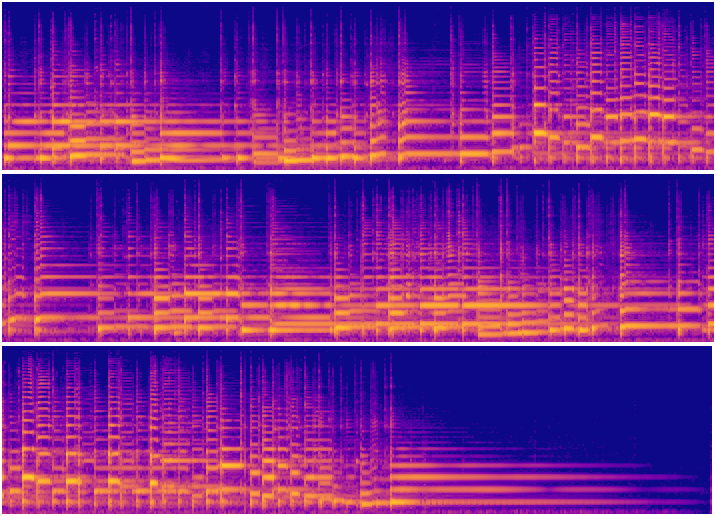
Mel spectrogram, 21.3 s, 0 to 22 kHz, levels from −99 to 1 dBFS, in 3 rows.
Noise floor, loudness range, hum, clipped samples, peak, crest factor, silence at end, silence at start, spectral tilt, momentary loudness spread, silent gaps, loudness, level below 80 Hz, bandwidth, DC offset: -73 dBFS; 3 LU; none; under 0.1%; -2 dBFS; 18 dB; 1.75 s; 0 s; -4.5 dB/octave; 10 LU; none; -20 LUFS; -62 dBFS; 13 kHz; under 0.1%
